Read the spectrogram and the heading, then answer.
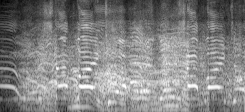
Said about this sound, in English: Not even Joan Rivers is this rude to movie stars, but a small and, as you can hear, extremely vocal part of the crowd attending Santa Monica College graduation last night made it tough to even make out Arnold Schwarzenegger's commencement address.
